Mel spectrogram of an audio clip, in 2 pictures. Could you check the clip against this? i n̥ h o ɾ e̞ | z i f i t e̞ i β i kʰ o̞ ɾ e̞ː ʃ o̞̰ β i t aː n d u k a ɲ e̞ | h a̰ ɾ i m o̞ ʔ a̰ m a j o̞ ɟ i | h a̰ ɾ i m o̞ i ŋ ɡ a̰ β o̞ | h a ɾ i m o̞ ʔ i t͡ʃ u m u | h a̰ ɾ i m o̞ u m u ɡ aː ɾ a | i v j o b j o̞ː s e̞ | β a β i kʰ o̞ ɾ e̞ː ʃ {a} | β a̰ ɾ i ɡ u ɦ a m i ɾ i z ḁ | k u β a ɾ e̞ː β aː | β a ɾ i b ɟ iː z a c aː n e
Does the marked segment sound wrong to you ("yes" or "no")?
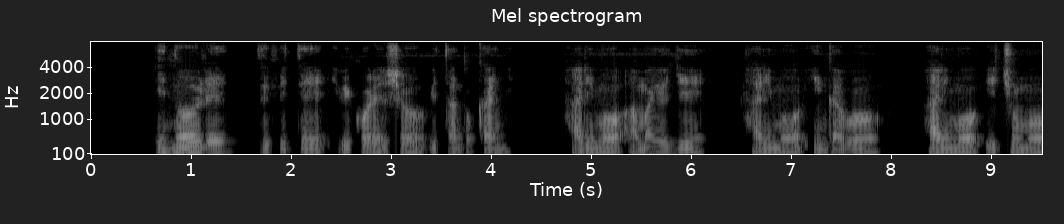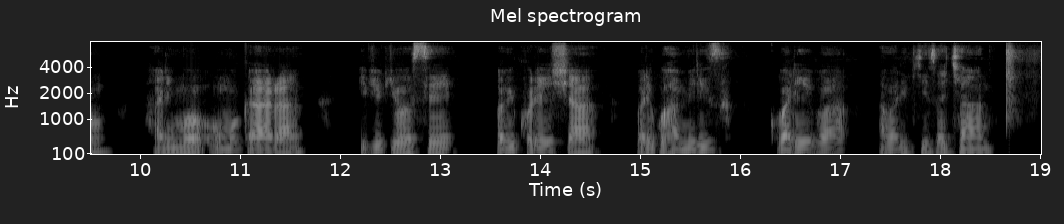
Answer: no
